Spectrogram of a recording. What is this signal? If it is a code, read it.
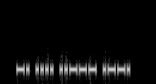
Morse code, heard as a keyed tone, about 53 wpm, 700 Hz. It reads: NH2P
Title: USA Call Signs - 4 Characters - 50wpm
